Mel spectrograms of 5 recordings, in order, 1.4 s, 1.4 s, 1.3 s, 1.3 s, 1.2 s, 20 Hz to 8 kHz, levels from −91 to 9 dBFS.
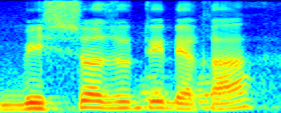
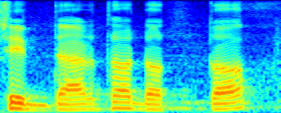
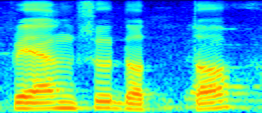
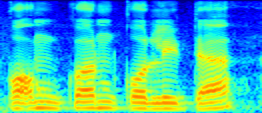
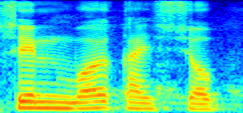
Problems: constant background noise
